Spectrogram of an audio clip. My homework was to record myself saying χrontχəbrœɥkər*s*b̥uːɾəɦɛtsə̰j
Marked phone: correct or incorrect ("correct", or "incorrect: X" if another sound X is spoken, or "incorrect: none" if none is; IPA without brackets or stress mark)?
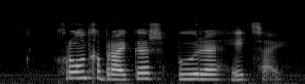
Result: correct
